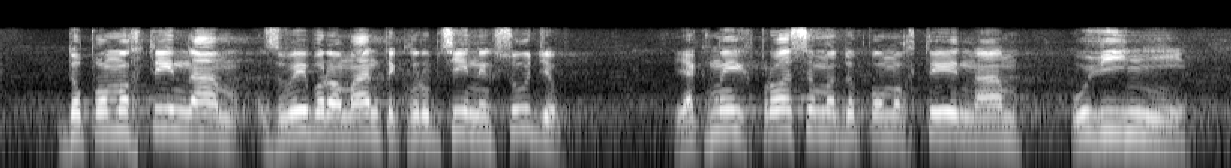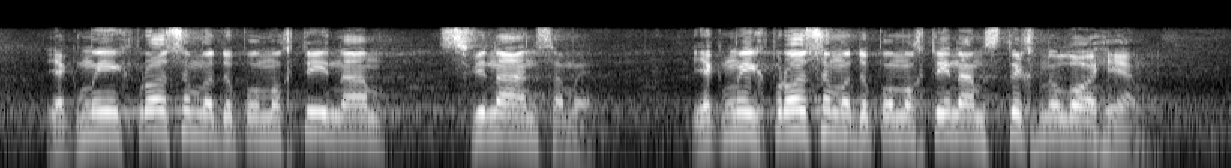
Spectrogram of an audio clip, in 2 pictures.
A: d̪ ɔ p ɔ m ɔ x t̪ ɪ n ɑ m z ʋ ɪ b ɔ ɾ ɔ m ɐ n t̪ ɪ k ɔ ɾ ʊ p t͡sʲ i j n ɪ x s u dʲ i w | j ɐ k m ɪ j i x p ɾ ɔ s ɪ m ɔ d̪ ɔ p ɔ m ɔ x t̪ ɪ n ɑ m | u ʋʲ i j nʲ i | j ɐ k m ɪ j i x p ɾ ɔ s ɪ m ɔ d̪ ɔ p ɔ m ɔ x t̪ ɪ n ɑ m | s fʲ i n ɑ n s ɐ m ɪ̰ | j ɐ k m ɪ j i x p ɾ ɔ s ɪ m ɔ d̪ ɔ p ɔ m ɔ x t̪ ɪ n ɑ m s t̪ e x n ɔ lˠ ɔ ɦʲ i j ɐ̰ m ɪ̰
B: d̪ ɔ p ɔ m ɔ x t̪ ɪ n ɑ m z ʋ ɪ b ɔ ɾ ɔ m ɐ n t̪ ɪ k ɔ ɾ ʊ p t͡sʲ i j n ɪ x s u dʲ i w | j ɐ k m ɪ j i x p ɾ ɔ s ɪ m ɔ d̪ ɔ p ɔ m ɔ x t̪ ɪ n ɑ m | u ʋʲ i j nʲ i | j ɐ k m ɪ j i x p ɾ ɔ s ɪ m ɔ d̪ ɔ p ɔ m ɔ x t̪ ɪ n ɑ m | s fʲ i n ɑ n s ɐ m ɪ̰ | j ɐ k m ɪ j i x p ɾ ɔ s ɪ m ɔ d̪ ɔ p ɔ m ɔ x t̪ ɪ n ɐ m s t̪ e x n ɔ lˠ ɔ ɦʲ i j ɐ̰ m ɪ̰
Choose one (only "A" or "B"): A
